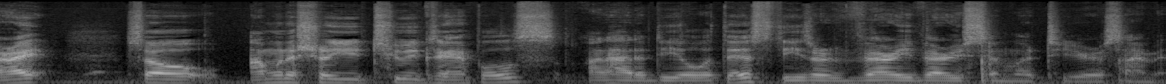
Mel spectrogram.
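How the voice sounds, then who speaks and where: Medium in pitch and quick-ish in pace, a man uses a plain, everyday voice whose pitch varies in an ordinary way. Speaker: math teacher. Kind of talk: tutorial.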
